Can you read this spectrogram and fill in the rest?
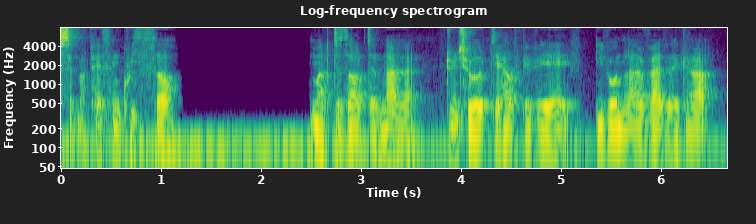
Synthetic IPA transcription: sɛmapʰeːθənɡʰwɪθɔ | mard̥əðɔdɛvna | d̥winʃʊːrdiɦɛlˠpʰiveː | ivoːnlˠɛvɛðɛɡa

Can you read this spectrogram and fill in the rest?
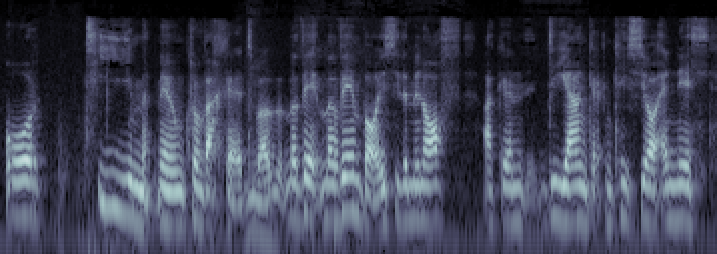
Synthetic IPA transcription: ɔr | tʰiːmmɛwnkʰrʊnvaχɛd̥tʰʊbɔmaveːmaveːnbɔjsiːðənmɪnɔf | a̰kəndiːaŋkakʰənkʰejsjɔʔɛ̰nɪɬ

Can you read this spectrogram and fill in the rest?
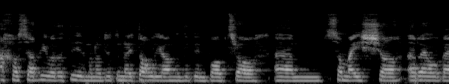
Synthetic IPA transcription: aχɔsarðɪwɔðədɨːðmanuːdwədɪnɔɨdɔlˠjɔnənðədɨnboːb̥̚tʰroːəːmsɔmejʃɔəɾɛlˠvɛ

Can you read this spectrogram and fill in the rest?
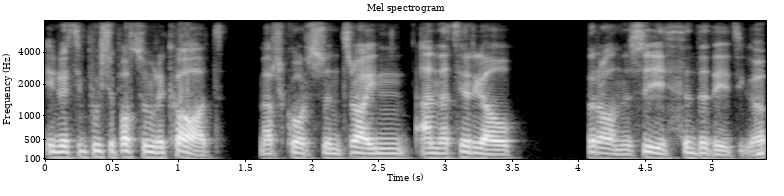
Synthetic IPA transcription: ɪ̰nwɛtʰinpʰʊjsɔbɔtʰʊmrɛkʰɔːd̥ | marskʰʊrsəndrɔjna̰natʰɛɾjɔlˠ | b̥rɔnəsiːθəndədidiɡɔ

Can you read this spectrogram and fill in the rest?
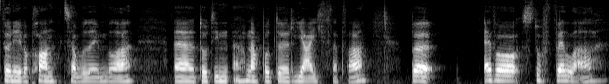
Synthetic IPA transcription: ðənivɔpʰlˠantʰawɔðɪmvɛlˠa | əːdoːdiərnab̥ɔdərjajθapʰθa | b̥ə | ɛvɔstofv̥ɛlˠa

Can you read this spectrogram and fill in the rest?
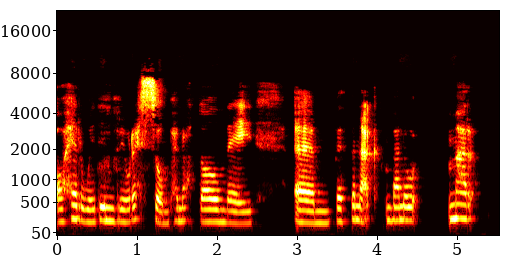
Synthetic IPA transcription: ɔhɛrwɪðɪnrɪwɾɛsʊmpʰɛnɔd̥ɔlˠnej | əːmb̥eːθəna̰ɡ̥manu | mar

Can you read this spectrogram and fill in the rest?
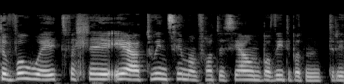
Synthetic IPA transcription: d̥əvəwɨd̥vɛɬɨ̰adwintsʰemɔnfɔdɨsjawnboːviːdiboːdənd̥rɪ

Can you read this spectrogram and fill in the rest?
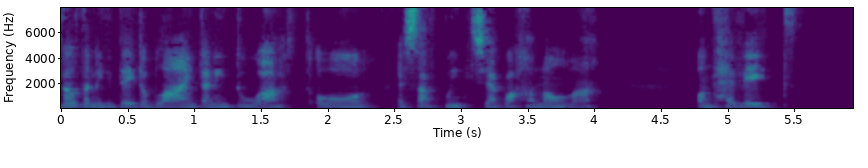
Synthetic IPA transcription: vɛlˠdanidideɨdɔblˠaːjndaninduadʰɔəsavbwɪntʰjaɡwahanɔlˠma | ɔnd̥hɛvɨd̥

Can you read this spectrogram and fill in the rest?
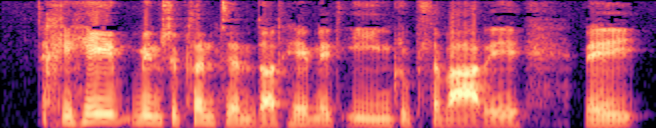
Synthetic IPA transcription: d̥aχiːɦeːvmɨnr̥ipʰl̥ˠəntʰndoːd̥ɦeːvnejdiːnɡrupʰɬəvaɾi | nej

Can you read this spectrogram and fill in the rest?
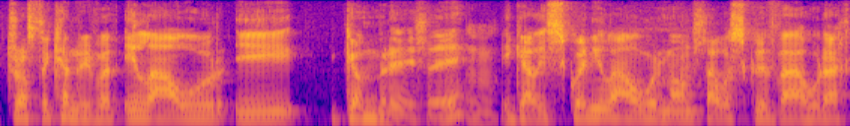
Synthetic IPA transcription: d̥rɔsəkʰənrɨvoːðilˠawɾi | ɡəmrɨɬiiɡalˠiskwɛnilˠawrmɛwnɬawəskrɪvahʊɾaχ

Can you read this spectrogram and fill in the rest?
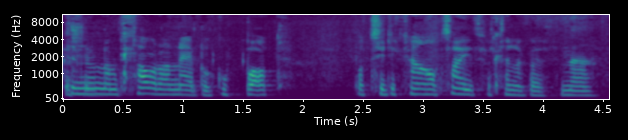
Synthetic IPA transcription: b̥ɛəsnuːnamɬawɾɔnɛbəɡʊb̥ɔd̥ | b̥od̚tʰidikʰalˠtʰajðvɛɬɪnaɡɔðna

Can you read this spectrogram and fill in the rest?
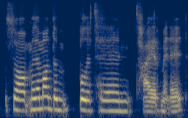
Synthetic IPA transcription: sɔmanɛmɔndənb̥ʊlˠətʰhɨntʰajrmɪnɨ̰d̥

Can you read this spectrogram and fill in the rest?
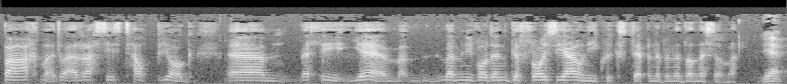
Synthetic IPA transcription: b̥aːχmatʰuaəɾasɪstʰalˠpʰjɔɡ | əːmvɛɬijɛmamamɪnivoːdənɡəfrɔjsijawnikʰw̥ɪkstɛpənəblˠənəðɔnɛsɔəma̰ | jɛ

